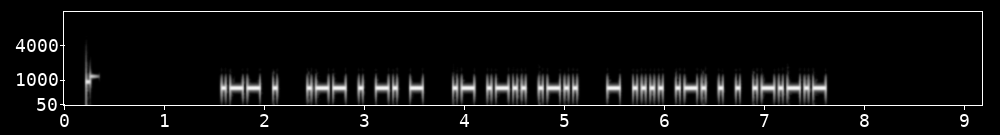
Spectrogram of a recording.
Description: Morse code, heard as a keyed tone, about 28 wpm, 700 Hz. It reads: WE WENT ALL THREE.
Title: Sentences from Top 1000 Words - Review Part 1 - 28wpm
